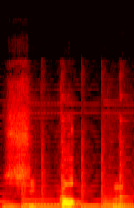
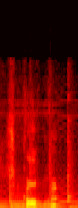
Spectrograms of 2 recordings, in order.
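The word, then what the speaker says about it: 四国: shikoku shikoku uh we'll check the accent first and foremost okay on the co so shikoku shikoku it's the smallest of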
